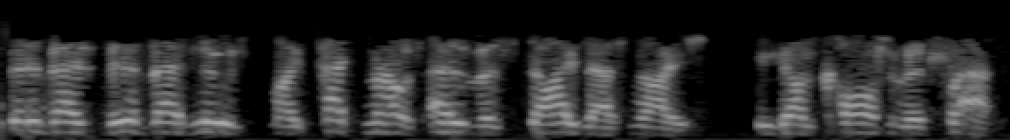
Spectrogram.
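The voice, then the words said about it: Very thick Irish accent. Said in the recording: “It was a very thick accent, wasn't it? The Irishman”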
